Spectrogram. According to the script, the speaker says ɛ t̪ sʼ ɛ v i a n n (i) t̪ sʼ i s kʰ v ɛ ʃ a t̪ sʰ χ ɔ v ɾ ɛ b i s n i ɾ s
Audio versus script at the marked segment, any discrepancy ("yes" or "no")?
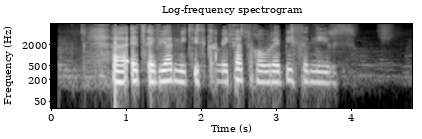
no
